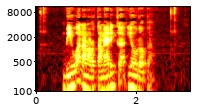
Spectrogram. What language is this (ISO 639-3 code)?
cat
